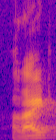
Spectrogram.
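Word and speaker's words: right: दोस्तों यहां भी ध्यान देने वाली बात यह है कि आई के बाद साइलेंट लेटर जी एच आता है। इस प्रकार से आप राइट का भी स्पेलिंग लिख लेते हैं।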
